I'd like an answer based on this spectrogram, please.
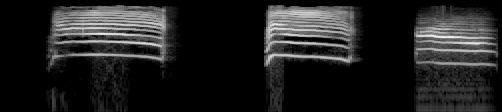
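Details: Female kitten meows meant to attract cats: three high, clear, sustained mews about every two seconds, the first two steady and bright, the last slightly lower and falling, against silence.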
